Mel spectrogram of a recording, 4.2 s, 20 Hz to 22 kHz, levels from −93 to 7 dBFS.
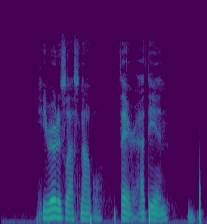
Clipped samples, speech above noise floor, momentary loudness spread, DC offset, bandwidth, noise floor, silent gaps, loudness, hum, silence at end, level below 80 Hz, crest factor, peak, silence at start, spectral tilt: under 0.1%; 34 dB; 19 LU; under 0.1%; 12 kHz; -74 dBFS; none; -42 LUFS; none; 0.1 s; -60 dBFS; 22 dB; -22 dBFS; 0.75 s; -6 dB/octave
